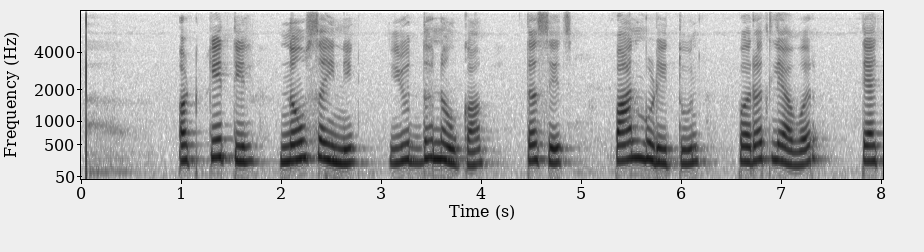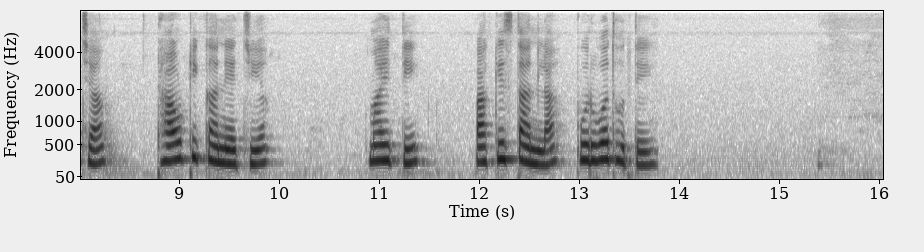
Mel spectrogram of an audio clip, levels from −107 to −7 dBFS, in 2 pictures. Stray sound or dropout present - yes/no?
no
